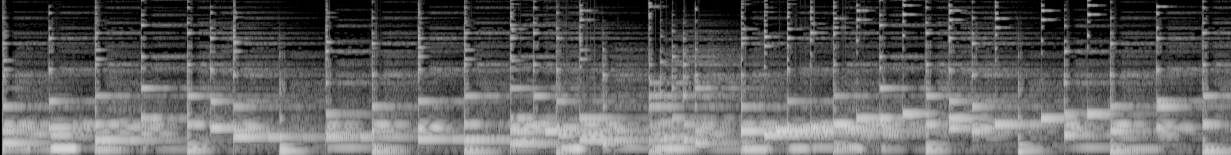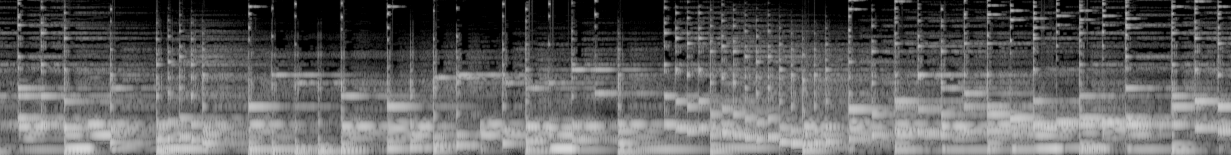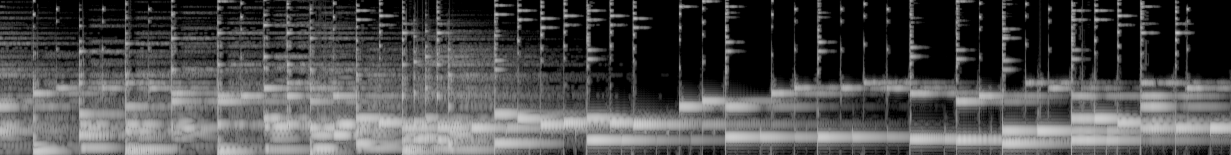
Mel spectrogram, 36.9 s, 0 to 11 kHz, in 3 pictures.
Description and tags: A loop from a Classical piece I composed for my Grandchildren Alice and Alexander. It is how I remember the feeling of that first fresh snowfall in upstate New York.
130, BPM, C, Classical, C-Major, loop, major, percussive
